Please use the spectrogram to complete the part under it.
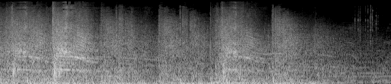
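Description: Video game gunfire in Call of Juarez: Bound in Blood, a rapid volley of loud close shots in quick bursts over a few seconds, fading out at the end.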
